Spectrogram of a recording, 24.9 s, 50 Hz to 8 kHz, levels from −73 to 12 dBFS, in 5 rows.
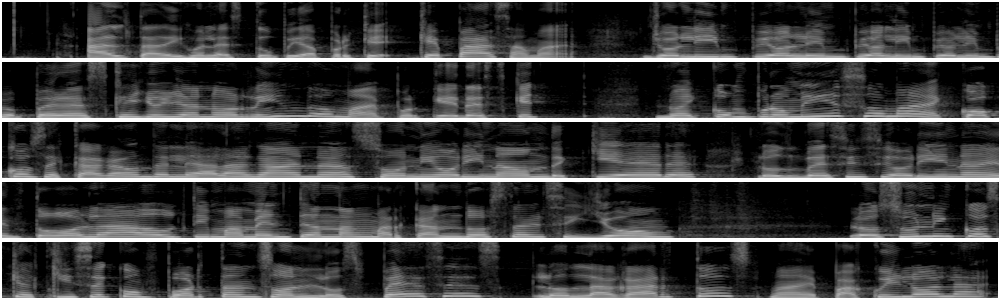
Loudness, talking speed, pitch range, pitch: -20 LUFS, 165 wpm, 230-285 Hz, 260 Hz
